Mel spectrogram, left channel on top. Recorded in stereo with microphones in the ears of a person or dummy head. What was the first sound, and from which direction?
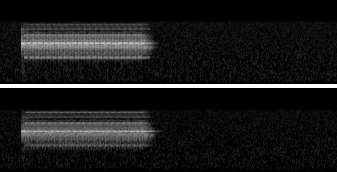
A phone ringing, 60° left (ahead or behind).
